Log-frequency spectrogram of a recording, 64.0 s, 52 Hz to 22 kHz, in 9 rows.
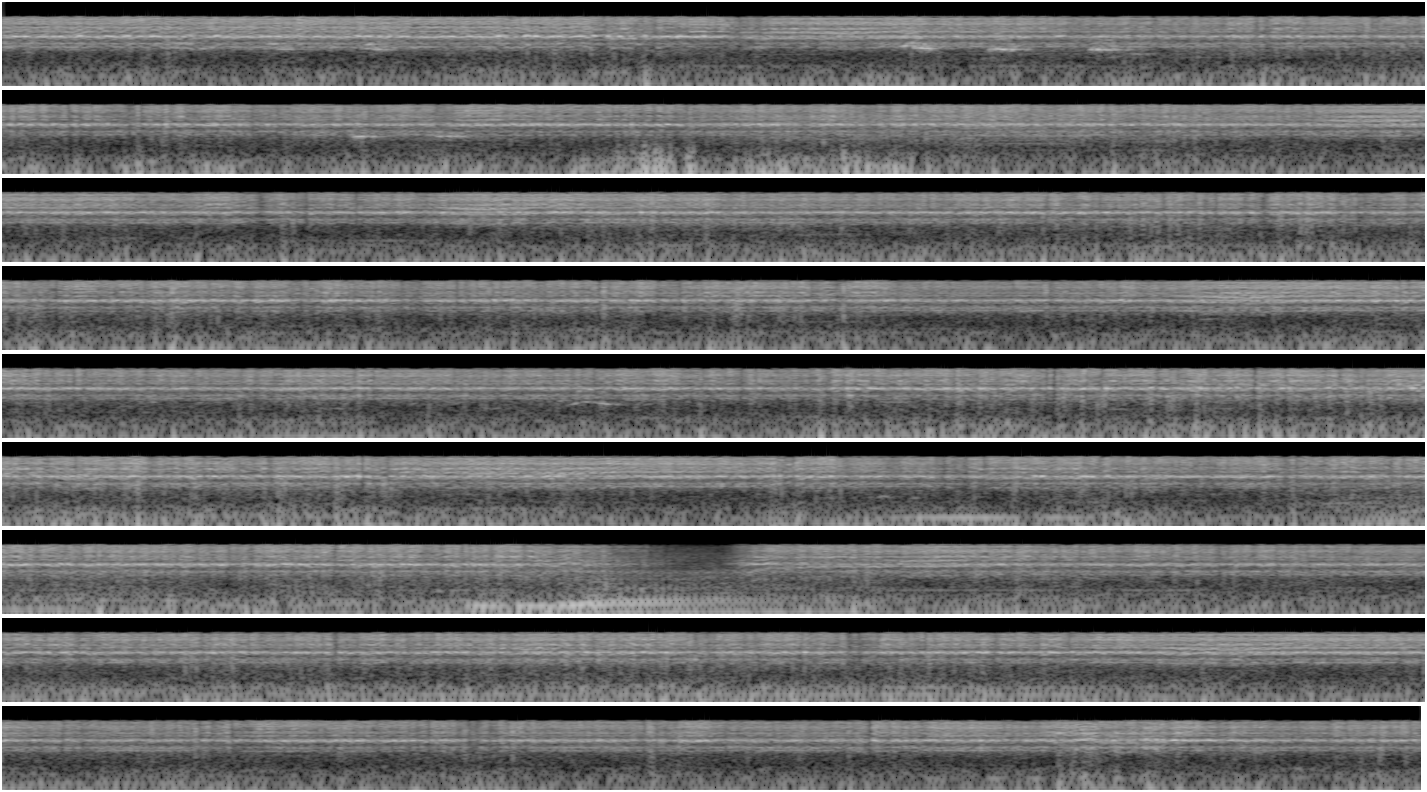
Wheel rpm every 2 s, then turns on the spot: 210, 220, 230, 230, 230, 230, 230, 230, 230, 230, 230, 230, 230, 230, 230, 230, 240, 220, 230, 220, 230, 230, 180, 150, 240, 240, 230, 230, 230, 230, 230, 230.
none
